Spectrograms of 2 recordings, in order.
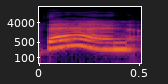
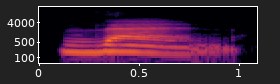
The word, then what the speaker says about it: then: And here we have the word than, which is different from then, right? We have then than.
